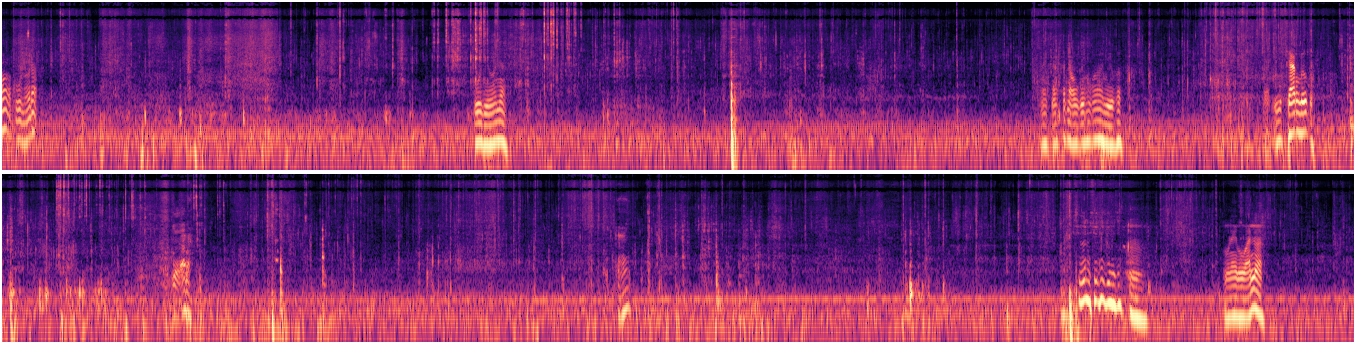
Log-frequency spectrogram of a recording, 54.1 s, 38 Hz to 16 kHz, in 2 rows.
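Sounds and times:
hand rummaging through wet debris: 0.0 - 54.0
low steady rumble: 0.0 - 54.0
steady low hum: 0.0 - 54.0
crackling clicks and ticks: 7.6 - 12.6, 26.8 - 30.0.

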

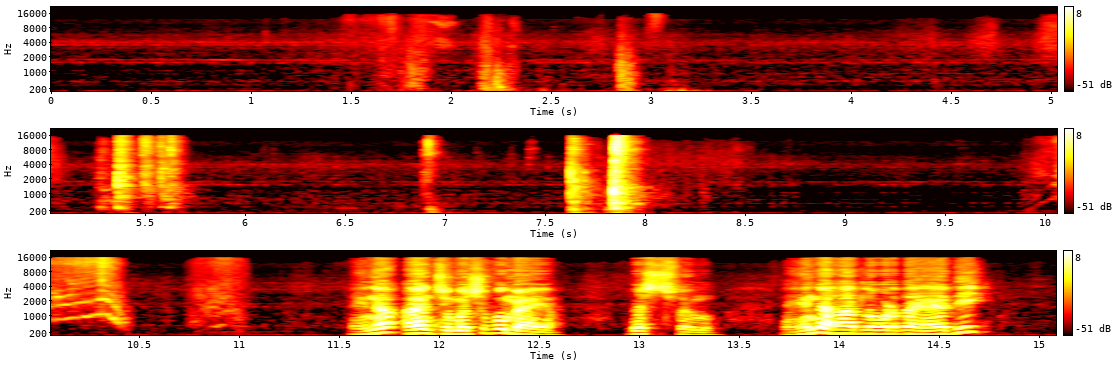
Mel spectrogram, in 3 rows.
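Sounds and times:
fabric rustling: 1.4 - 3.4.

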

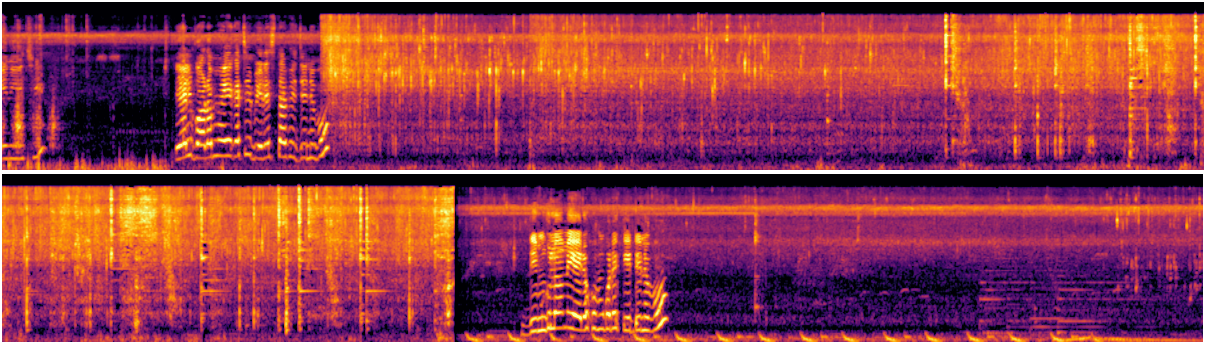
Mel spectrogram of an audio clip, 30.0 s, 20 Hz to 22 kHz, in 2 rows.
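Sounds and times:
onions sizzling in oil: 4.0 - 20.7
metal spatula scraping pan: 11.8 - 20.7.

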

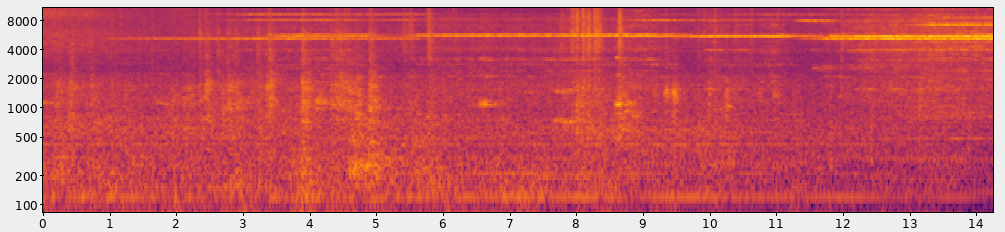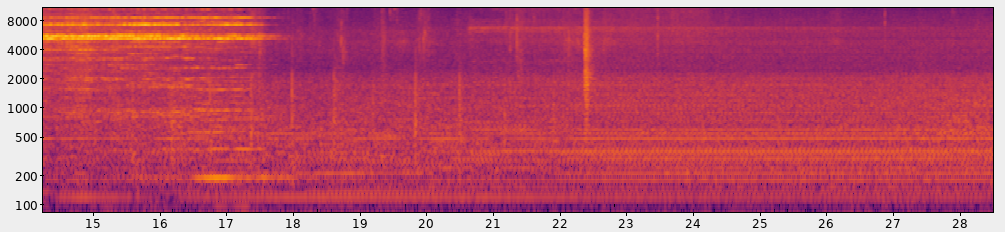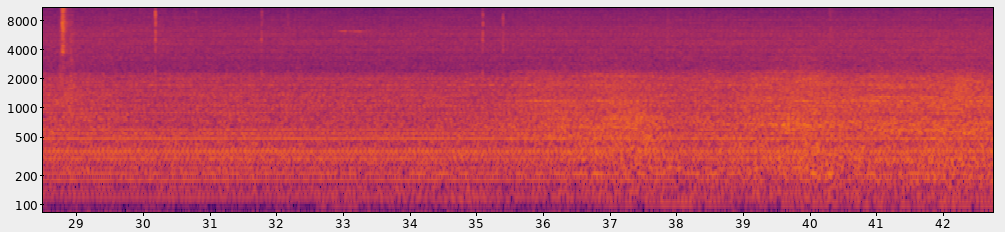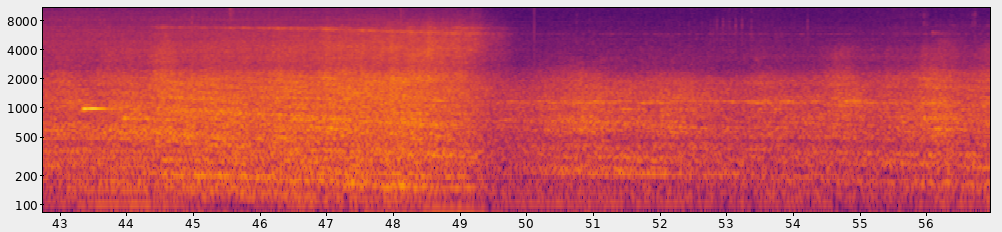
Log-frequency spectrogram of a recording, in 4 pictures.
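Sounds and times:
train rumbling: 0.0 - 56.9
train wheels squealing: 1.1 - 18.3, 43.4 - 49.6.

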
